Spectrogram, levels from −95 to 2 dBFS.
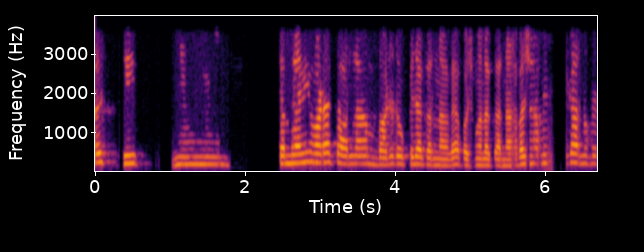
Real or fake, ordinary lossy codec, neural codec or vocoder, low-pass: real; none; none; 3.6 kHz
